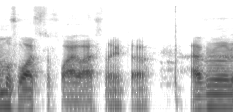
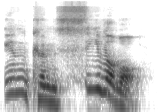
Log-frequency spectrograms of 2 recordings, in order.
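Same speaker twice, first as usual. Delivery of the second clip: movie quote; 12 semitones higher, 4 dB louder, slower than usual. Retold or imitated. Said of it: "But the Inconceivable".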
